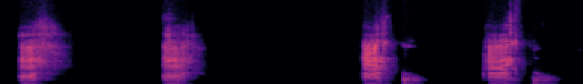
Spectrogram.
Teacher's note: So Aleph, listen to the ah sound, the ah sound. When you just say the sound ah, and you're just saying it naturally, it's very faint, but you can almost hear like a kh sound at the end.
